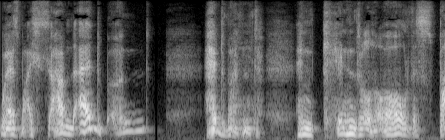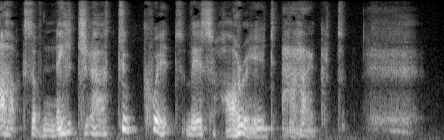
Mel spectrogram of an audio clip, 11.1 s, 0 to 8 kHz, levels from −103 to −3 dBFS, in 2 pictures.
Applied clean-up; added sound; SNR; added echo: none; none; none; none.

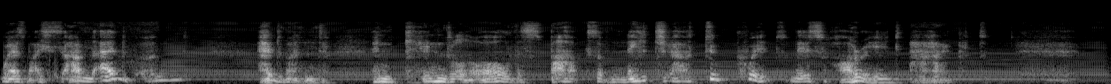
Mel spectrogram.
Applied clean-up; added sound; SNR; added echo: none; Boat, Water vehicle; 18 dB; reverberation time 0.4 s.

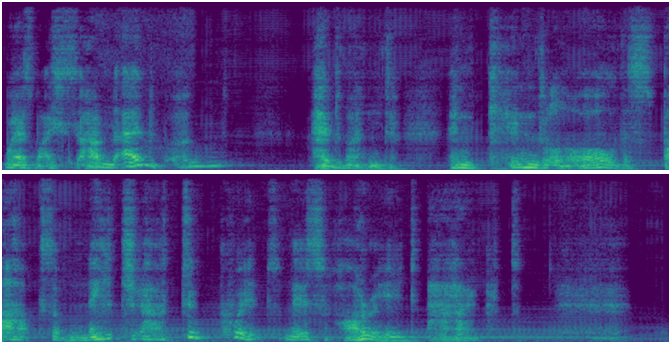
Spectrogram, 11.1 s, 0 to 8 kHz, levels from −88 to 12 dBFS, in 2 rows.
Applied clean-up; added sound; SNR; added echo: neural separator model SepFormer DNS4.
